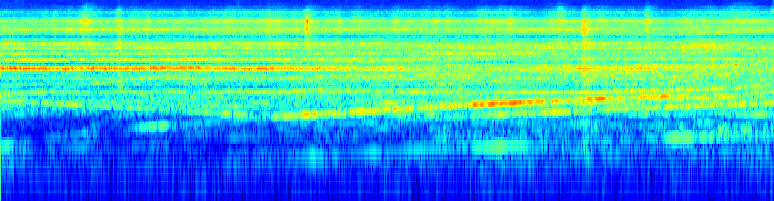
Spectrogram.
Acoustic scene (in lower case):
subway train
